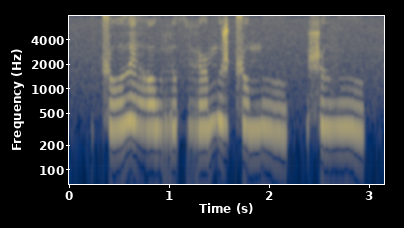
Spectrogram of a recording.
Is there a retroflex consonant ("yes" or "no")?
yes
